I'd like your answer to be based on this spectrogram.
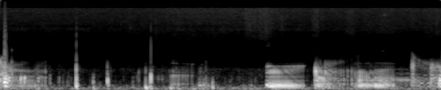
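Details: Low gurgling and rumbling with clicks, then longer drawn-out growls; ordinary stomach growling (borborygmi) from gas and fluid moving through the gut.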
